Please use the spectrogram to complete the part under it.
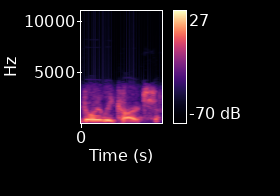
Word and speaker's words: D'Oyly Carte: Yes, Richard D'Oyly Carte.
